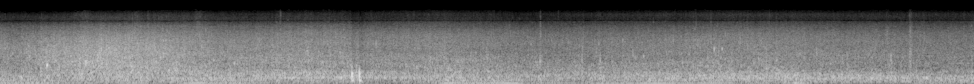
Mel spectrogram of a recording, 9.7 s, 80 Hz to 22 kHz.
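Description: Land Rover LR3 fording a river: a steady rush of splashing water over the engine, whose note rises and falls with the throttle. There is one sharp knock about three and a half seconds in.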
